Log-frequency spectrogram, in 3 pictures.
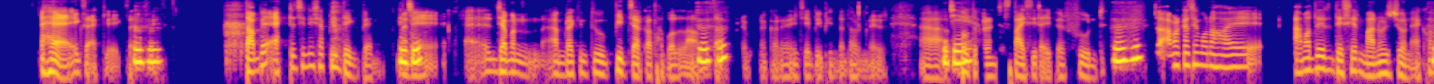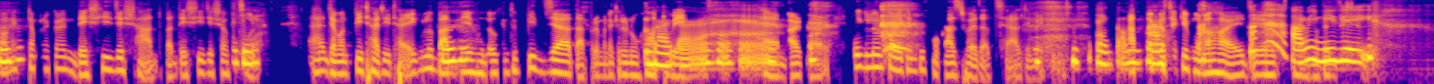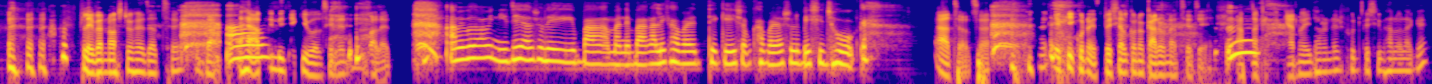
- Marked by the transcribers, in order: static; tapping; other background noise; in English: "spicy"; lip smack; other noise; in English: "hot wings"; chuckle; in English: "focused"; chuckle; in English: "ultimately"; chuckle; laughing while speaking: "আমি নিজেই"; chuckle; in English: "flavor"; chuckle; chuckle; chuckle
- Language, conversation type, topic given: Bengali, unstructured, তুমি কি মনে করো স্থানীয় খাবার খাওয়া ভালো, নাকি বিদেশি খাবার?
